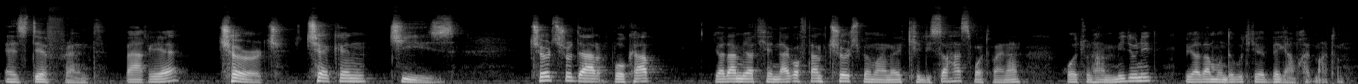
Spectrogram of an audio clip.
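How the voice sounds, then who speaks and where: A man with a Persian accent teaching from an English textbook. He says the English words slowly and carefully, then explains them quickly in Persian. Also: medium pitch. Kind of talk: recorded textbook lesson.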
